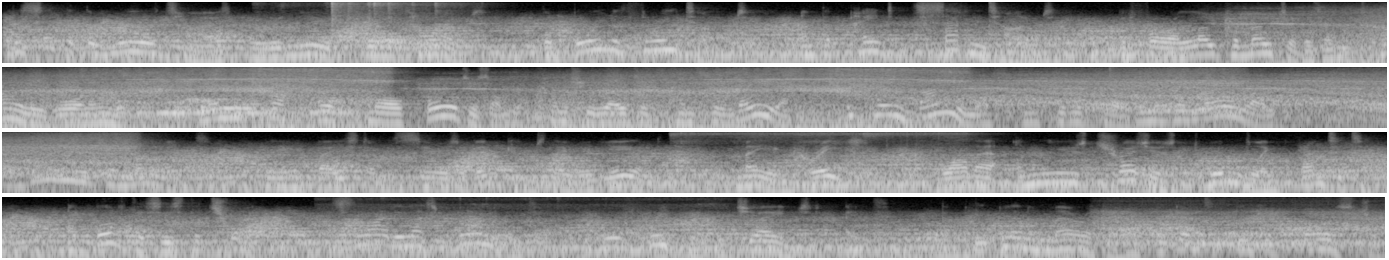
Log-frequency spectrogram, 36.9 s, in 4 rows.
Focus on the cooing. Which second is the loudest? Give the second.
10 s.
